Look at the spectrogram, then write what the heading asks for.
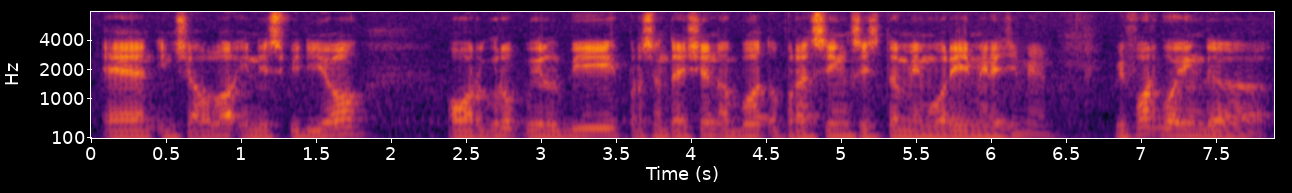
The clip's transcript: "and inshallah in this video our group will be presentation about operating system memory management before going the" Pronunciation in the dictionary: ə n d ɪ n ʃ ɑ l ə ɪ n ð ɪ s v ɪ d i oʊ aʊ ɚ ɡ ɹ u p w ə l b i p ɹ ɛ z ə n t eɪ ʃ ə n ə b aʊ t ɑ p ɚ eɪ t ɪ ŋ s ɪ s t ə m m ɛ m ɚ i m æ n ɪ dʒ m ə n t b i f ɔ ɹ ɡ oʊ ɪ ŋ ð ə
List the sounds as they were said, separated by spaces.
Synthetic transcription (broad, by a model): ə n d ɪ n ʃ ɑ l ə ɪ n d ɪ s f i d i oʊ aʊ ɚ ɡ ɹ u p w ə l b i p ɹ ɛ s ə n t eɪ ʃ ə n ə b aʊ t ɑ p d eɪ s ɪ ŋ s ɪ s t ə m m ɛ m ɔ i m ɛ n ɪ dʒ m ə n b i f ɔ ɹ ɡ oʊ ɪ ŋ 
